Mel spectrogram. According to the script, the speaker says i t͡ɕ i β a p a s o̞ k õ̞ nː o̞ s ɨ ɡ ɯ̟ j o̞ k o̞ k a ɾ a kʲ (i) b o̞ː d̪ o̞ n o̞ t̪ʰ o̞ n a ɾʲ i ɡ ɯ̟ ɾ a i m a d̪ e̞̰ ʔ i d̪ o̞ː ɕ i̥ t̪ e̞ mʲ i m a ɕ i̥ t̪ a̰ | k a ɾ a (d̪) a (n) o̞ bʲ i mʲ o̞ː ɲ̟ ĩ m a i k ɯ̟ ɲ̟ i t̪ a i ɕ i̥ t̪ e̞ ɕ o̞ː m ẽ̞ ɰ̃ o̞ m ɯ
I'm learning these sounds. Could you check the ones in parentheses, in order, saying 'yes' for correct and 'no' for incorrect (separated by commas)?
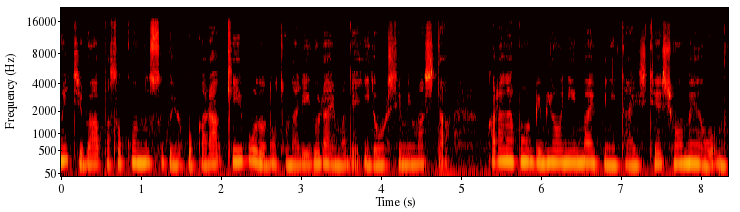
no, yes, no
